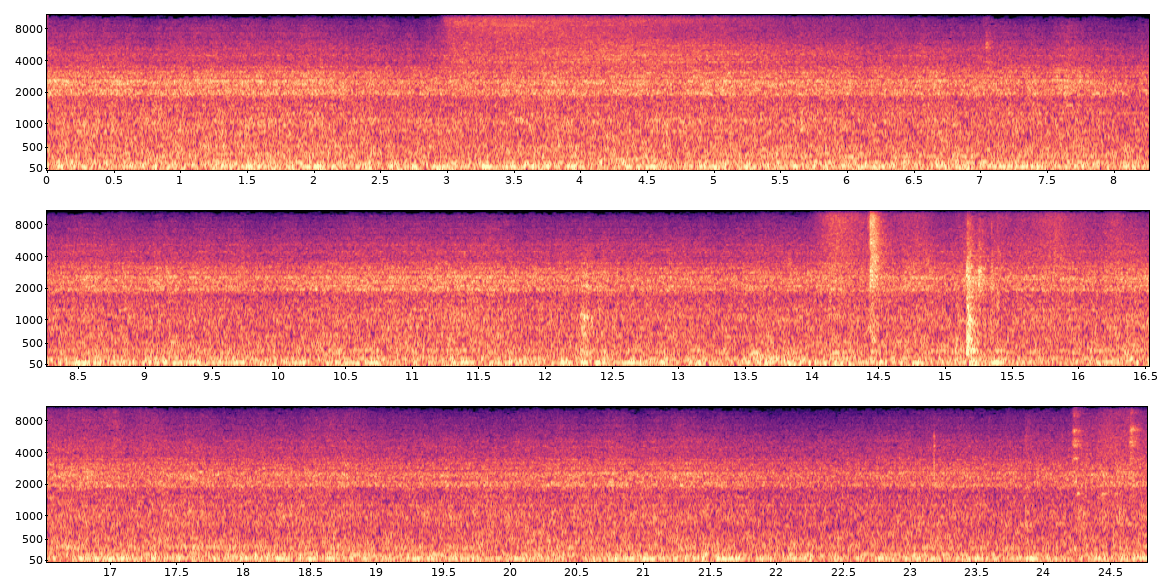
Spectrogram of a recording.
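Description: VIRM double-deck electric train running at speed, heard from inside the driver's cab: a steady low rumble of wheels on the track. A brief hiss comes about three seconds in, and a few clicks come about halfway through.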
